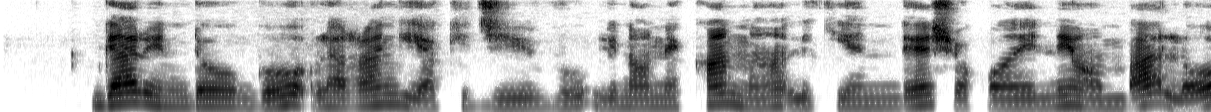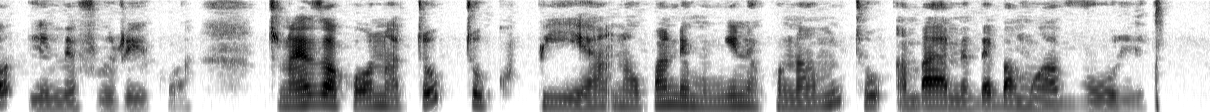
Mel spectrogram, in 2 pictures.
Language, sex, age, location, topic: Swahili, male, 25-35, Kisii, health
